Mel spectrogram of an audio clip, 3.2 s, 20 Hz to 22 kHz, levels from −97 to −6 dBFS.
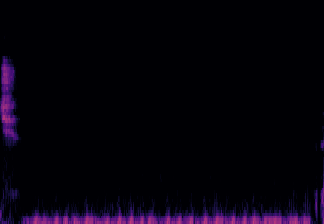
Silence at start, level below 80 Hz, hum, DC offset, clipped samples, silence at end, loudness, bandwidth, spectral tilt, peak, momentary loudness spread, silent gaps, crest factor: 0 s; -64 dBFS; none; under 0.1%; under 0.1%; 0 s; -65 LUFS; 8.2 kHz; -1 dB/octave; -38 dBFS; 5 LU; none; 22 dB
